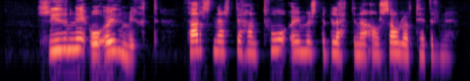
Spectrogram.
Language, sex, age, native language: Icelandic, female, 30-39, Icelandic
